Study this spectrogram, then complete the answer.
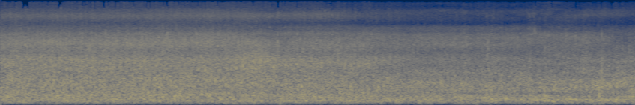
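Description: Waterfall on the Belogorka River in spring in Kyrgyzstan, a loud, continuous broadband roar of rushing, crashing water, steady and close with no breaks.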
